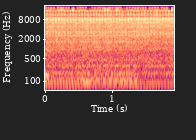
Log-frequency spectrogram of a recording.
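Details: 2012 Kia Sportage 3, one owner, 175,000 km, knocking began around 155,000 km with scored cylinders, just rebuilt and restarted: steady, even low idle with no knock or tick over the hum; engine sounds healthy.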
